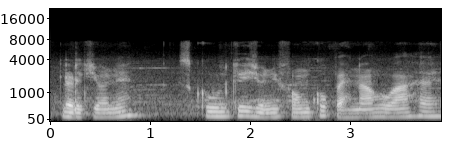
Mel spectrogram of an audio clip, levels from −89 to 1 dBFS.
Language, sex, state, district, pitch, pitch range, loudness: Hindi, male, Arunachal Pradesh, Lower Dibang Valley, 115 Hz, 110-130 Hz, -20 LUFS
